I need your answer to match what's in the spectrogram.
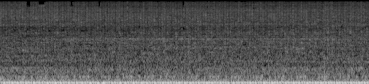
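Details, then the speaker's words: GMC with a 6.0 V8, warming up after sitting ice cold: a deep idle with a loose rattle about three times a second from inside the throttle body. It is suspected to come from the throttle blade constantly adjusting to hold idle. "I want you to listen to this it almost sounds like a fan hitting something but it's not that's in the throttle body itself"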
